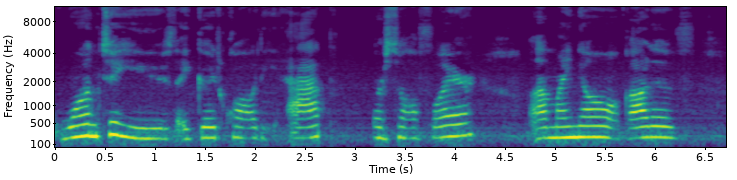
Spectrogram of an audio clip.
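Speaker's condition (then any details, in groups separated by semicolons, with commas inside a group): Cerebral palsy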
